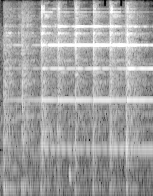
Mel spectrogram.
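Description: A small bell rings repeatedly, about eight bright metallic dings in a quick steady rhythm, close and fairly loud, with a sustained ringing tone between strikes.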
